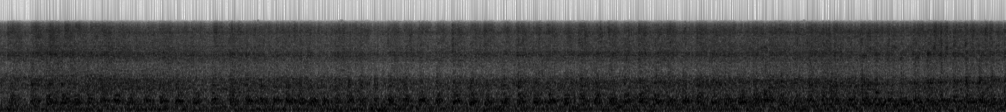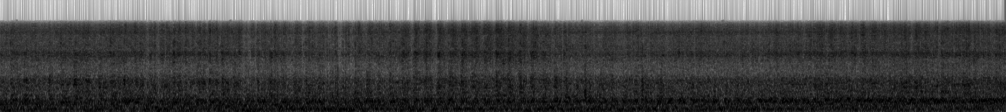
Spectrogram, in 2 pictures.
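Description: Steam-hauled narrow-gauge passenger train heard from inside a moving carriage: a steady, loud rumble of the wheels on the rails.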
